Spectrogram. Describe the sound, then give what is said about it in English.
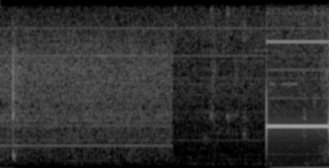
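Answering machine beep tone, one steady, loud, high-pitched tone sounding at the very end after a few seconds of low electrical hum. “Please leave your name and number at the sound of the tone, and we'll get back with you as soon as possible.”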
